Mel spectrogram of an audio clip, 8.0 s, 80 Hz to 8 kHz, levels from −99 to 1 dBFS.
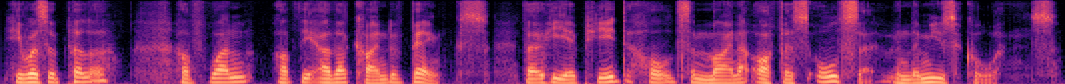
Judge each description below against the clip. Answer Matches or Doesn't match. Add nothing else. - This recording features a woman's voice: Doesn't match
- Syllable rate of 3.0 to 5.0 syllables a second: Doesn't match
